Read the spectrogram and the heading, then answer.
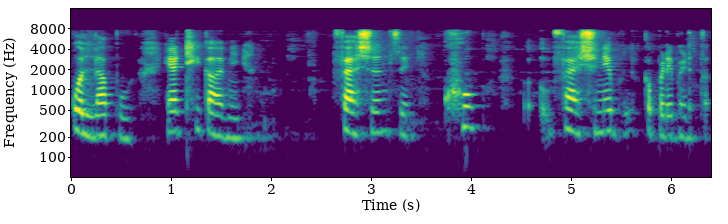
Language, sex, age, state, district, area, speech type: Marathi, female, 18-30, Maharashtra, Sangli, rural, spontaneous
